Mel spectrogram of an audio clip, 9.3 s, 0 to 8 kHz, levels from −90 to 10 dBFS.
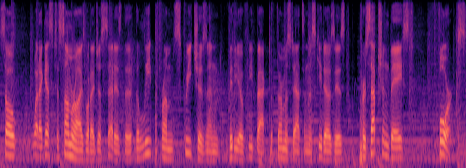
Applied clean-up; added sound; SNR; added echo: none; Keyboard (musical); 17 dB; none.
